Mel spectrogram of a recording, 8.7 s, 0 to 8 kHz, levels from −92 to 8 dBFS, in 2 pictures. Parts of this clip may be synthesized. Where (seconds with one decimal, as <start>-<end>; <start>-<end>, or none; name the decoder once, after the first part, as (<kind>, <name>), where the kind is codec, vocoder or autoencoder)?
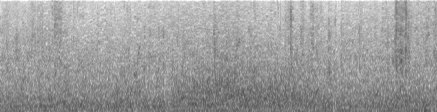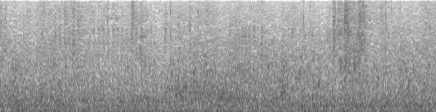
none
